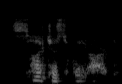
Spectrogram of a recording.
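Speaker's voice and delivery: very soft, almost whispered aside; hushed cooing. Real, not acted. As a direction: coo it under your breath. Cooing repeat, nearly whispered.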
